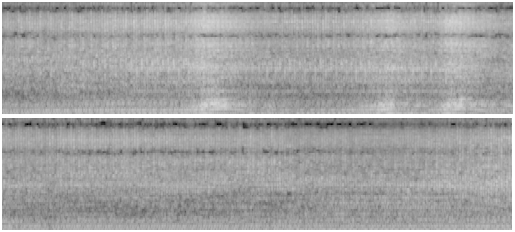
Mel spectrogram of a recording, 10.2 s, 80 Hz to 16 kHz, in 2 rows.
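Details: 2005 Kawasaki ZX-10R sport bike idling with three throttle blips: a loose, busy engine rattle under the exhaust note.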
